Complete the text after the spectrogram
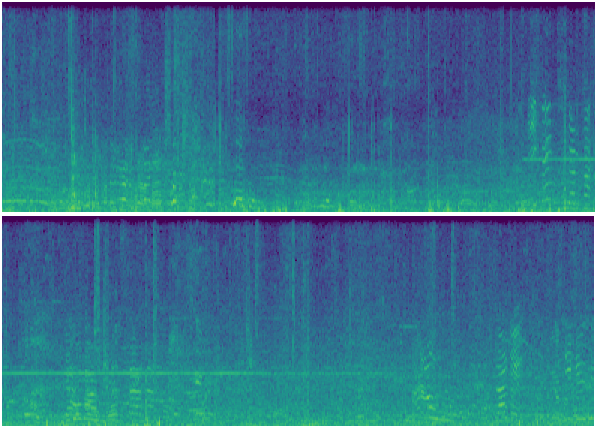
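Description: Young girls shout and squeal with excitement outdoors.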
